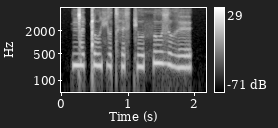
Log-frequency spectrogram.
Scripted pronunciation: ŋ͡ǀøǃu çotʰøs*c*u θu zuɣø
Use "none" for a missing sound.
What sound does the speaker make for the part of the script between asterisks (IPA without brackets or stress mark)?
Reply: c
